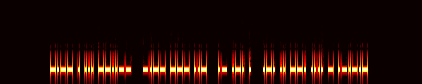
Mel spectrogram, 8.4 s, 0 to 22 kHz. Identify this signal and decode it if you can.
Morse code, heard as a keyed tone, about 34 wpm, 700 Hz. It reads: YES, YOU ARE RIGHT.
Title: Sentences from Top 500 Words 35wpm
